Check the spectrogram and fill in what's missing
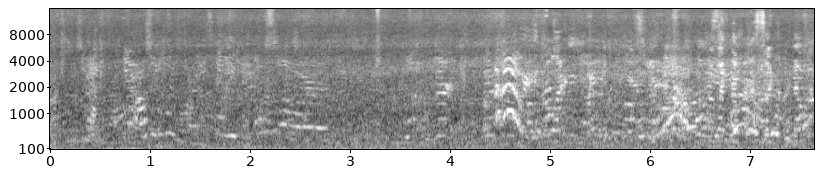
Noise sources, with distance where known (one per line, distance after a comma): person or small group talking, near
